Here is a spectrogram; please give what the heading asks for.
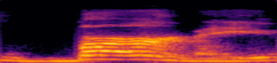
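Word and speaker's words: Boerne: Texas b o e r n e it's pronounced Bernie the Texas accent and so it's in a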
